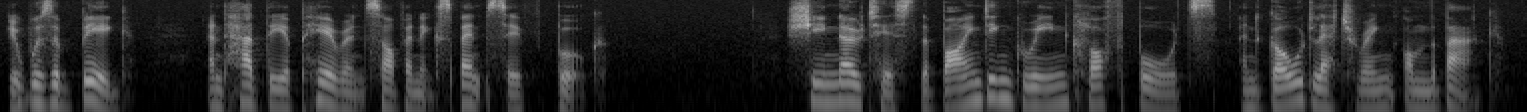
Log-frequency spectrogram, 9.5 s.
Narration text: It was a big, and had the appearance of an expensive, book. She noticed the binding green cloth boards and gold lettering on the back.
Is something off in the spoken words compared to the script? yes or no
no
